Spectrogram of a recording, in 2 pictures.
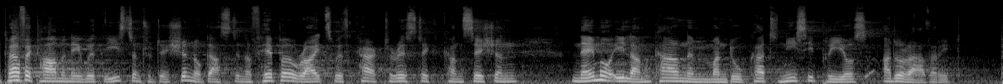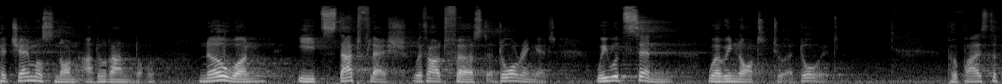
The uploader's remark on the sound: This lecture was given on September 18th, 2023, at the Thomistic Institute at the Dominican House of Studies.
